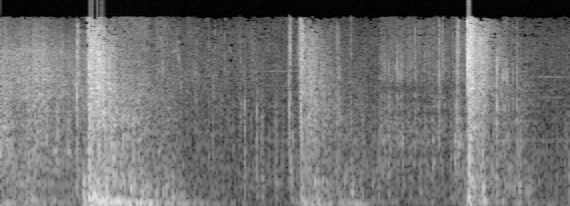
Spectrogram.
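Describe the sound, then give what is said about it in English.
Cannons fire all at once in heavy booming blasts: first a loud, rumbling volley, then two sharper reports a couple of seconds apart, with no voices. “The cannons go off.”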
